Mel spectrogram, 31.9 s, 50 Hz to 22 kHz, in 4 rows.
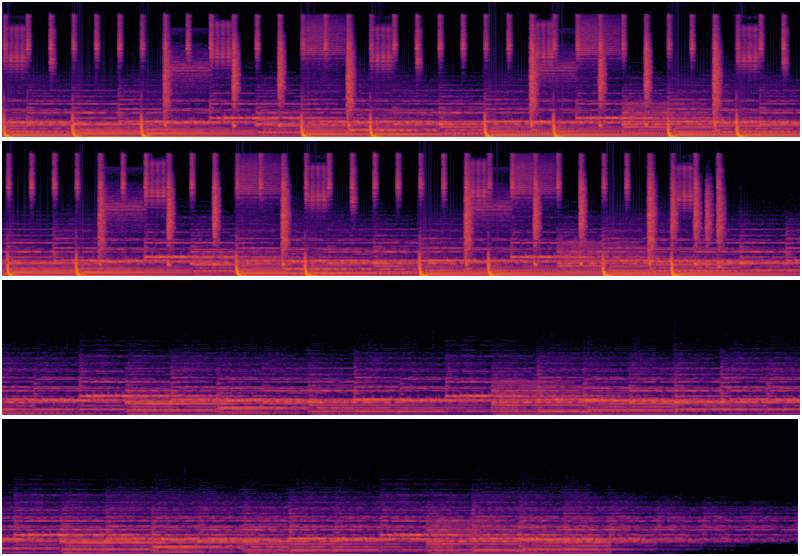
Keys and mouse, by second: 0.0-0.7 typing, 0.0 middle click, 0.2 Tab, 0.5 click, 0.7 middle click, 1.1 ctrl+KP_1, 1.7 middle click, 2.2 ctrl+KP_1, 2.6 Tab, 2.6-6.2 typing, 3.3 middle click, 3.7 ctrl+KP_1, 3.9 ctrl+KP_1, 4.1 click, 4.3 middle click, 5.4 Tab, 6.0 Tab, 6.2 middle click, 6.8 shift+middle click, 7.4 Tab, 9.0 KP_7, 9.9 ctrl+KP_1, 15.0-18.4 typing, 16.1 Tab, 17.4 ctrl+z, 18.8 ctrl+KP_1, 20.0 ctrl+KP_1, 20.0 ctrl+KP_3, 20.6-23.0 typing, 22.4 Tab, 22.7 ctrl+z, 27.5 s, 28.6-31.7 typing, 29.3 Tab, 30.7 ctrl+z.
